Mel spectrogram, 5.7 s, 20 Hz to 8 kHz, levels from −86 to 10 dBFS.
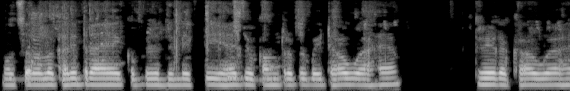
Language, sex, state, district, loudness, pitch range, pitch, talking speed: Hindi, male, Bihar, Purnia, -17 LUFS, 155-160 Hz, 160 Hz, 220 wpm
